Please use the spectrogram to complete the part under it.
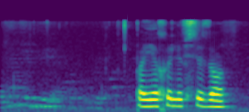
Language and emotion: Russian, neutral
